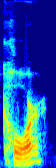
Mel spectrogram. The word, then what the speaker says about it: corps: reference c-o-r-p-s is pronounced core the s is silent if we put an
